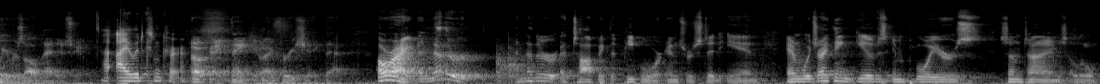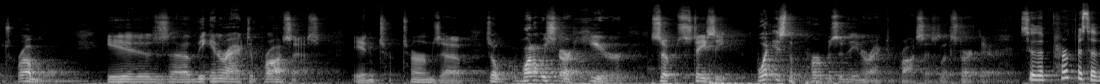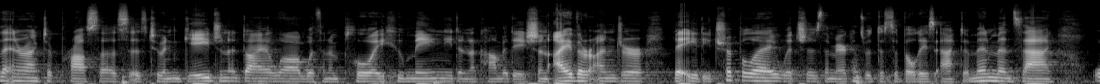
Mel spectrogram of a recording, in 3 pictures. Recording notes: which was recorded at Ogletree Deakins’ national Workplace Strategies seminar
